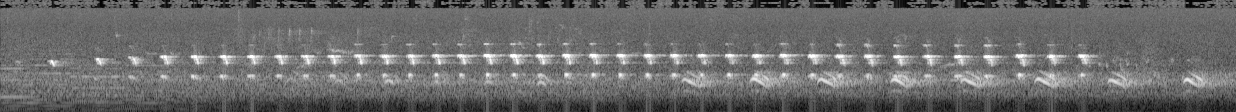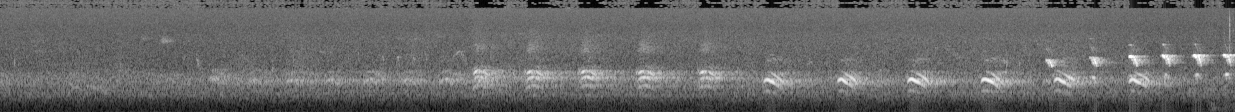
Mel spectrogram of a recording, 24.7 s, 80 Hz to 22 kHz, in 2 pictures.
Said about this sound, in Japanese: 東京原宿の明治神宮、かつての原野に樹木を植えて100年経ち、豊かな森になりました。広く深い森が多くの命を支え、生き物たちの聖域になっています。森の中から聞こえてきた大きく響く声はオオタカです。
